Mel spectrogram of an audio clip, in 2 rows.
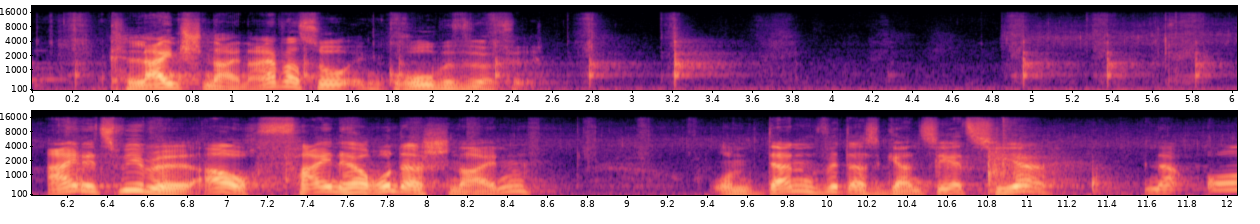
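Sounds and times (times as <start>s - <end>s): knife on wooden cutting board: 2.2s - 6.0s.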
